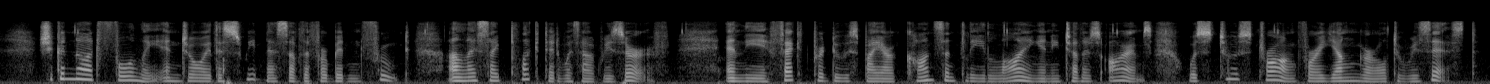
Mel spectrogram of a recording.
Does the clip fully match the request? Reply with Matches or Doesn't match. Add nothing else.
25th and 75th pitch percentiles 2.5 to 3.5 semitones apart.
Doesn't match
